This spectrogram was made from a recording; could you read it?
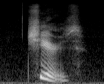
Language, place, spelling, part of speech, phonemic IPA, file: English, California, cheers, verb / noun / interjection, /t͡ʃɪɹz/, En-us-cheers.ogg
- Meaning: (verb) 1. third-person singular simple present indicative of cheer 2. To say "cheers" as a toast (to someone); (noun) plural of cheer; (interjection) A common toast used when drinking in company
